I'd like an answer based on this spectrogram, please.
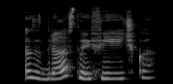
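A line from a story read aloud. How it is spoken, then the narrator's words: Purring cat. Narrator (Russian): промурлыкал кот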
